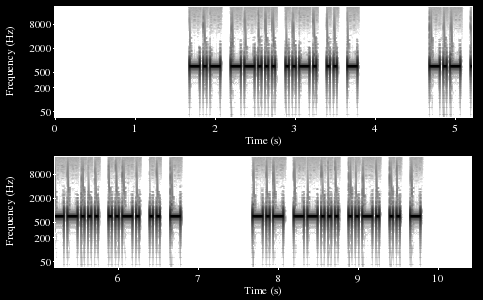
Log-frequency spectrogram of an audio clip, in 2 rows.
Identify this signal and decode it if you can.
Morse code, heard as a keyed tone, about 28 wpm, 700 Hz. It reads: K7FIT K7FIT K7FIT
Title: USA Call Signs - 5 Characters - Repeated 3x - 28wpm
